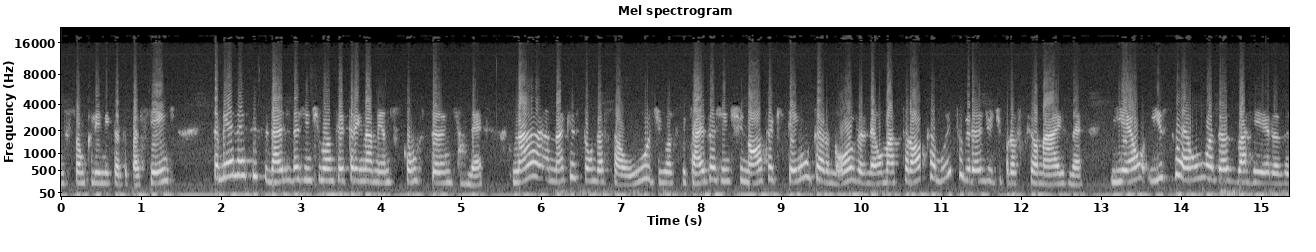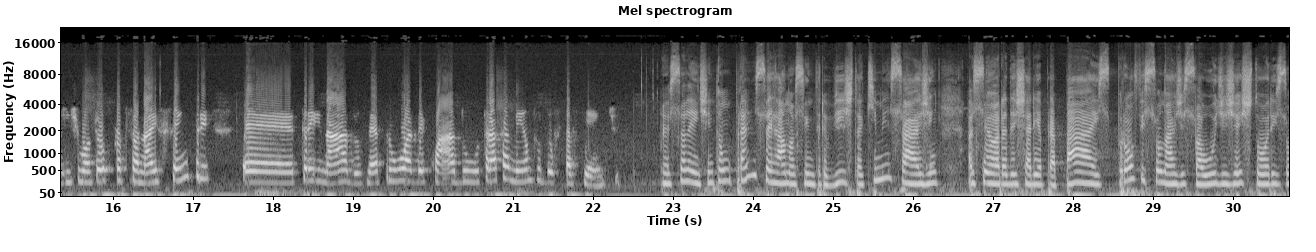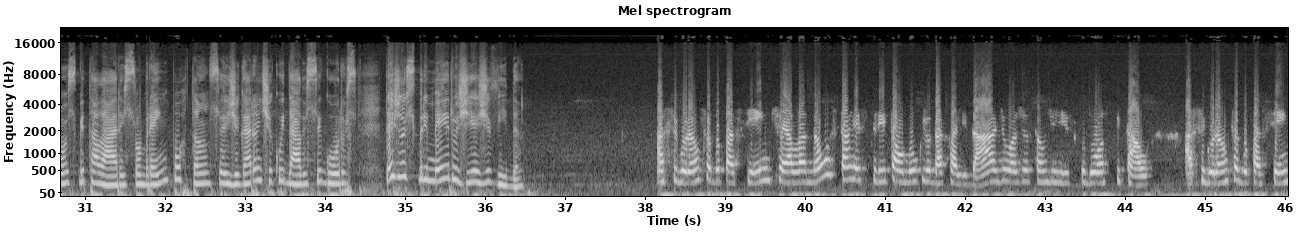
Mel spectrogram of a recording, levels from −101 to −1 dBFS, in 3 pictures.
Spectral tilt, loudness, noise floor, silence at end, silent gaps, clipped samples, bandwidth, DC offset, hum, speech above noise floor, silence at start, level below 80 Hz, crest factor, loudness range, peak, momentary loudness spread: -2.5 dB/octave; -22 LUFS; -51 dBFS; 0 s; none; under 0.1%; 19 kHz; under 0.1%; none; 29 dB; 0 s; -42 dBFS; 14 dB; 3 LU; -8 dBFS; 7 LU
